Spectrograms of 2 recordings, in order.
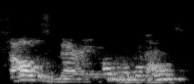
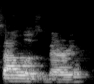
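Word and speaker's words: Salisbury: where they go to college I went to Salsberry that's how you pronounce it not salesberry sber they pronounced things weird down there like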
